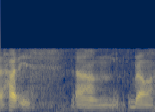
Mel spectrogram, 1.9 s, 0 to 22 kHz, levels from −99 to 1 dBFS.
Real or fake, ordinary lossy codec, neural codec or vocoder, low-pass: fake; none; codec, 16 kHz, 4 kbps, FunCodec, trained on LibriTTS, 50 frames a second; 3.6 kHz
